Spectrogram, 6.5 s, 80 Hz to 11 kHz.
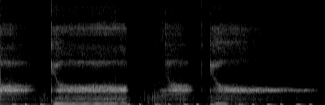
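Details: Soft, regular heartbeat thumps at about 100 a minute, which the speaker calls a slightly fast pulse, recorded with a 3Dio binaural mic during a hugging, lying-down sleep ASMR under whispering; normal heart sounds.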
